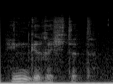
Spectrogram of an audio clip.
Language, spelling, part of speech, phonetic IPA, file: German, hingerichtet, verb, [ˈhɪnɡəˌʁɪçtət], DE-hingerichtet.oga
- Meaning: past participle of hinrichten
